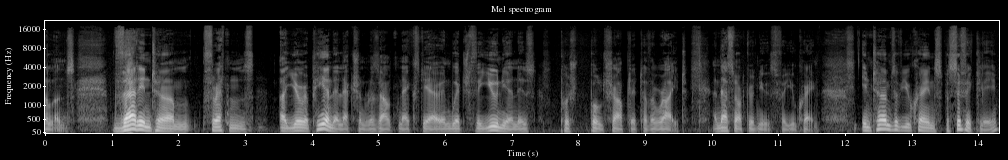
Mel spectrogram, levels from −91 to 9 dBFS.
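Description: Microphone overload, 1.19 to 1.32 s: peaks push about 4 dB past the converter's limit, likely from excessive input gain, so their flattened tops crackle harshly.

Microphone volume stepped down at 1.29 and 2.28 s: the level, background included, drops abruptly by about 3 dB, then about 2 dB, likely the call software cutting input gain after the clipping.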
